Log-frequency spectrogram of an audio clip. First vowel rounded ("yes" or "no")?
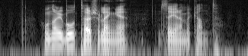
yes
